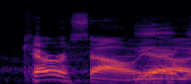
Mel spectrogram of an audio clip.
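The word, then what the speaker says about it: Curaçao: How do you pronounce the word? Curacao.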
